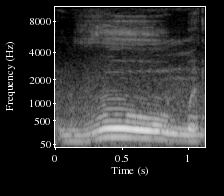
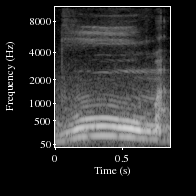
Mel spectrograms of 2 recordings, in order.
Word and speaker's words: womb: It is womb. Womb. There are many words like this in the English language. They are not pronounced according to the way they are spelled.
